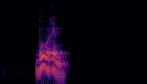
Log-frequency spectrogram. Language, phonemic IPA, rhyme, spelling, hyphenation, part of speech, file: Dutch, /buˈrɪn/, -ɪn, boerin, boe‧rin, noun, Nl-boerin.ogg
- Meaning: 1. female farmer 2. farmer's wife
